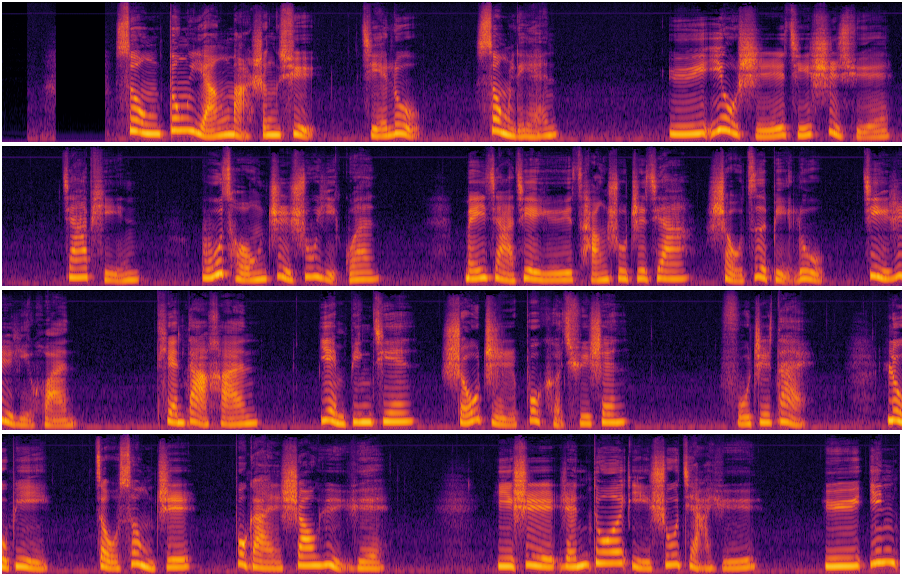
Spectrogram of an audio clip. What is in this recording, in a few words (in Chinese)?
putonghua; 送東陽馬生序（節錄）; 普通話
